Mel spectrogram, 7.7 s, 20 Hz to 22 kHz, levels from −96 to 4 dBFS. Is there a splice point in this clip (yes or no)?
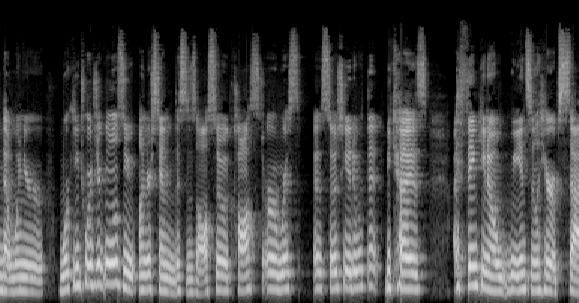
yes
